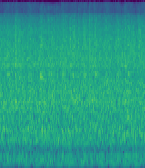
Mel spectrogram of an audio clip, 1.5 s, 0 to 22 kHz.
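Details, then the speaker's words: 1979 Chevrolet Caprice Aerocoupe V8 after freeze plug repair with intake reinstalled: loud, even idle with a steady beat and no misses or stumbles; running a lot better, no leaks so far. "all right so she's running a lot better"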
